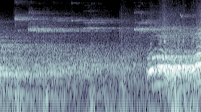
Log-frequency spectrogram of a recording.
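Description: Basketball dribbling on a gym floor, with the hall's echo. About three seconds in, loud shouting from players and spectators breaks out.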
